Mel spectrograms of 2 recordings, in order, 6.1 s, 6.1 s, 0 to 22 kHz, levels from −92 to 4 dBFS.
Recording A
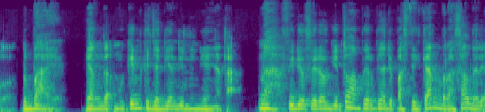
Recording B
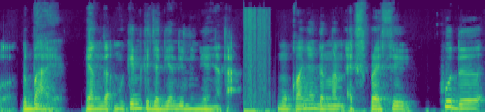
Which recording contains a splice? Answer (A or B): B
